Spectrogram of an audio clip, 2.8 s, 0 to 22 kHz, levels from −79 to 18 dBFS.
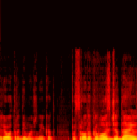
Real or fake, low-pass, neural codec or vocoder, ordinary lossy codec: fake; 14.4 kHz; autoencoder, 48 kHz, 128 numbers a frame, DAC-VAE, trained on Japanese speech; MP3, 64 kbps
